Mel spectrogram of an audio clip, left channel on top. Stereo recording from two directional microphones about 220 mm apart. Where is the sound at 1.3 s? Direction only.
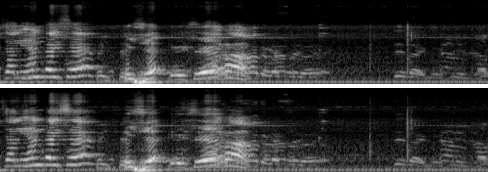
55° right (ahead or behind).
